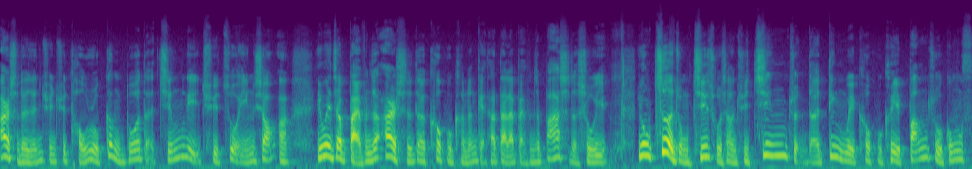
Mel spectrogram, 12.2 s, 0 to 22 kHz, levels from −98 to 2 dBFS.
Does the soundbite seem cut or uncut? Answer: cut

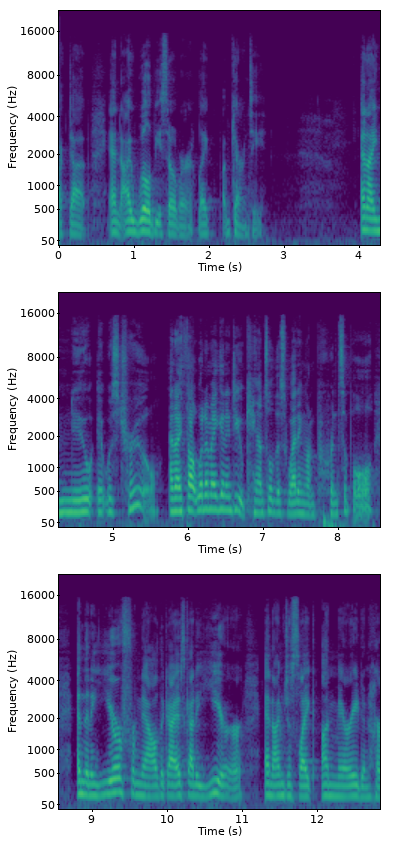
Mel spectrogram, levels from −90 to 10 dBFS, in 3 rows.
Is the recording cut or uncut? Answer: uncut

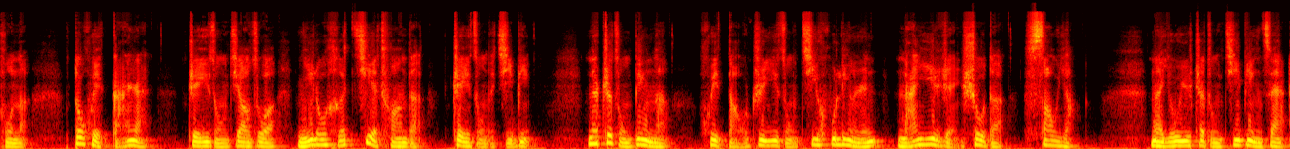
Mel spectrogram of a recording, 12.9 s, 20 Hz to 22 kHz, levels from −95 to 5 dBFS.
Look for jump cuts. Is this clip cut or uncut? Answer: uncut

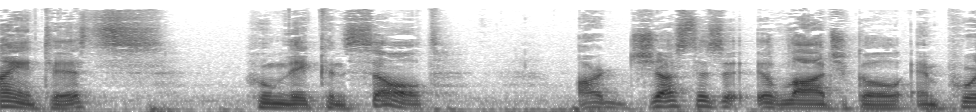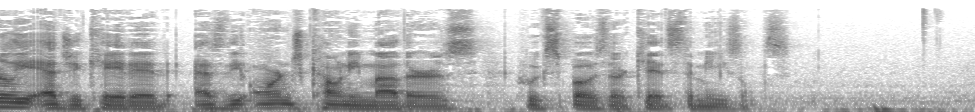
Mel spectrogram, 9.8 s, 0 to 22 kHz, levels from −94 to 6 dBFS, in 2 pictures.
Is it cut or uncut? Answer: cut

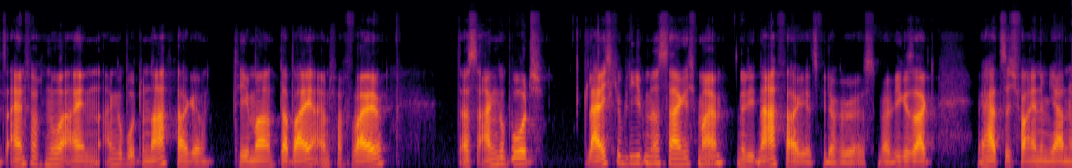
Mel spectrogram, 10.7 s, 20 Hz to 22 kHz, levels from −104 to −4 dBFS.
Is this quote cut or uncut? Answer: uncut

